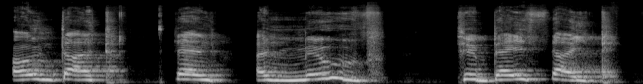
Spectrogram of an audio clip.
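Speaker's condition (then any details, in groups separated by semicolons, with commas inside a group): Ataxic cerebral palsy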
